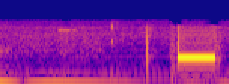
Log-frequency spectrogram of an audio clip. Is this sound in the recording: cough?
no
